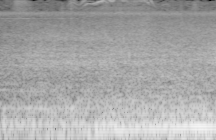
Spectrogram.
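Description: A motor vehicle engine running with a steady low hum, which grows louder about a second in.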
